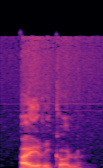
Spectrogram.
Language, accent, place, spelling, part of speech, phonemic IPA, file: French, France, Lyon, aéricole, adjective, /a.e.ʁi.kɔl/, LL-Q150 (fra)-aéricole.wav
- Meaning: aerophytic, epiphytic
